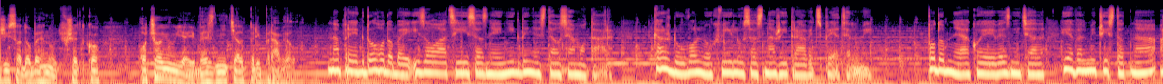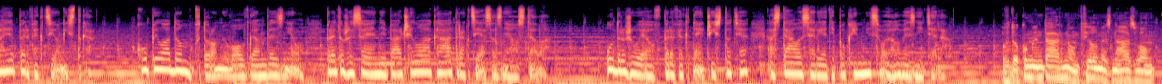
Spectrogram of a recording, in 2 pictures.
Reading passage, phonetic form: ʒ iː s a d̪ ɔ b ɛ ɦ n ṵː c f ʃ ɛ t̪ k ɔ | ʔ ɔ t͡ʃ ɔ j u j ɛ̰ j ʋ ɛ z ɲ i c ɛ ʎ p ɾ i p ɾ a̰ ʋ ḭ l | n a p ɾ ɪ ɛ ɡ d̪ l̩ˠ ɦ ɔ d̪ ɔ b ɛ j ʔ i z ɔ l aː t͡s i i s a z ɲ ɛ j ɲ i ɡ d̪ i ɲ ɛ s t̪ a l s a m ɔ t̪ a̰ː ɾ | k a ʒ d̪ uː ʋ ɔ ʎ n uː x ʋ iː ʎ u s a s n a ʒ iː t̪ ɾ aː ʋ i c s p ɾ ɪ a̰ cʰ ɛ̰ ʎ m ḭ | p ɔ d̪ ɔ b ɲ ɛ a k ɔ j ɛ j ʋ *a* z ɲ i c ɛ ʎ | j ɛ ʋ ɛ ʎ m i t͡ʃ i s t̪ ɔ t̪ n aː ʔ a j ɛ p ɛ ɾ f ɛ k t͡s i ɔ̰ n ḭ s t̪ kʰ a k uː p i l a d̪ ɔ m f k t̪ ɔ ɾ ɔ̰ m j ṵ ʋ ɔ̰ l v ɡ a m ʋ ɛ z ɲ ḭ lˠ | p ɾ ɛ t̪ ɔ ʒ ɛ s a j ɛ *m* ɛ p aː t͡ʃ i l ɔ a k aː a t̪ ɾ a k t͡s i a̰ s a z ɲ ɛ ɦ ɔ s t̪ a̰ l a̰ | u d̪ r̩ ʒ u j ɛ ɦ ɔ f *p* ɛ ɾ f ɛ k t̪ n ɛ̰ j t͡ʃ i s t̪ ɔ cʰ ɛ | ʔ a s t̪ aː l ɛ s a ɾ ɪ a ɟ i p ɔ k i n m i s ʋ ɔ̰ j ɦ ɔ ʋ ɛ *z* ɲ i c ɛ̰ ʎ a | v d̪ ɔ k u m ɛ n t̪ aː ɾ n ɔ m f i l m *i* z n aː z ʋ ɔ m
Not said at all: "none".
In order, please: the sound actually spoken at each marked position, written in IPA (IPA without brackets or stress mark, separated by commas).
ɛ, ɲ, p, z, ɛ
